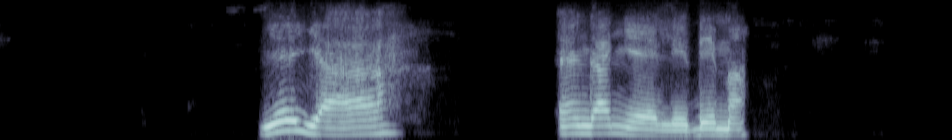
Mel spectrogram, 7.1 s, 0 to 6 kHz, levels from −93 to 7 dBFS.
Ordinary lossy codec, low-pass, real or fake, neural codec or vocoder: Opus, 16 kbps; 5.4 kHz; real; none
